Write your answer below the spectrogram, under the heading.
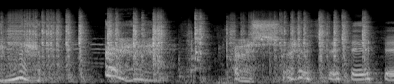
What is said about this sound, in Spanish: Jato se pierde en el corredor y el doctor Quiro empuja la gran puerta.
